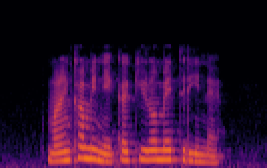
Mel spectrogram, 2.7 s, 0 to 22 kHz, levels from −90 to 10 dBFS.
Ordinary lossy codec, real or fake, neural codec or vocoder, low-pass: none; fake; codec, 16 kHz, 8 kbps, FunCodec, trained on Chinese and English, 25 frames a second; 7.2 kHz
